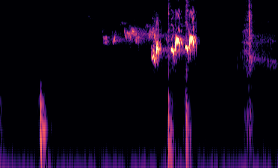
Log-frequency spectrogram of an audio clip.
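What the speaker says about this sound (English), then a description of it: "We'll start with birdsong." Songbird calls in a quiet setting: a short note, then a thin whistled tone leading into a quick run of three bright chirps, and one final chirp after a pause, fairly clear and alone.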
